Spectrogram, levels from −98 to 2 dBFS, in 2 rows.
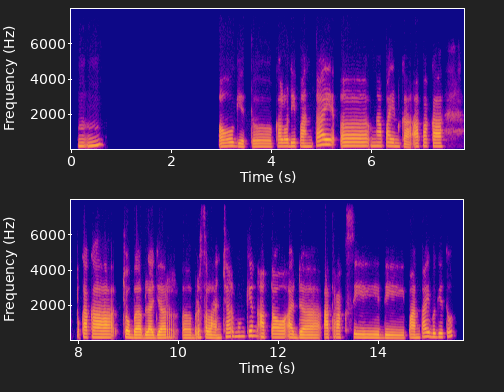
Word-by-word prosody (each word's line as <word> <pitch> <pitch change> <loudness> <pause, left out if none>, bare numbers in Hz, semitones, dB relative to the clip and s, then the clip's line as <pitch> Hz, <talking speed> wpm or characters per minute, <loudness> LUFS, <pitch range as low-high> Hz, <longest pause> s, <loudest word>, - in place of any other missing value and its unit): Heeh. 210 +7 -4 2.3
Oh 185 +3 +1 0.2
gitu, 165 -1 -5 0.5
kalau 190 +1 +1
di 190 - 0
pantai, 180 +8 0 0.2
eee, 210 0 +1 0.2
ngapain 200 -1 -2
Kak, 155 -4 -2
apakah 185 0 0 0.6
tuk - - -9
Kakak, 180 -2 +4 0.2
coba 175 -4 +5
belajar, 160 0 +4 0.3
eee, 160 0 +1
berselancar 165 +4 0
mungkin, 245 +3 -1
atau 185 -2 +2 0.2
ada 160 -1 +1
atraksi 180 +1 -1 0.6
di 155 -2 -1
pantai, 175 +7 0
begitu? 205 +5 -2
185 Hz, 90 wpm, -22 LUFS, 165-205 Hz, 2.3 s, coba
